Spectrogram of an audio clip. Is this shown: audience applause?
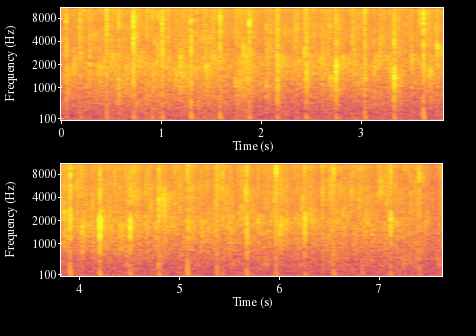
yes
